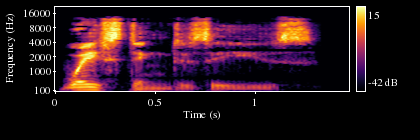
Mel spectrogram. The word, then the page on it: wasting disease: British English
